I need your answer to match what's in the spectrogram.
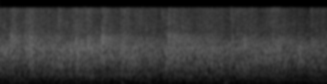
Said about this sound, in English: Thank you and clap your hands for our bishop.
